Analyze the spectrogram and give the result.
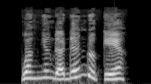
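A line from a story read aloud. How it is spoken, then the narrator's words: Crying out. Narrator (Vietnamese): một tên trang khách kêu lên rằng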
